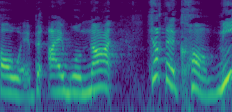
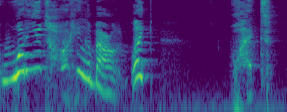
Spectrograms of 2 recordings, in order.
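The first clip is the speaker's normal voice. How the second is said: higher, exasperated disbelief; 8 semitones higher than usual. Retold or imitated. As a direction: throw it back at him in shrill disbelief. Retold exasperation at classmate.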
